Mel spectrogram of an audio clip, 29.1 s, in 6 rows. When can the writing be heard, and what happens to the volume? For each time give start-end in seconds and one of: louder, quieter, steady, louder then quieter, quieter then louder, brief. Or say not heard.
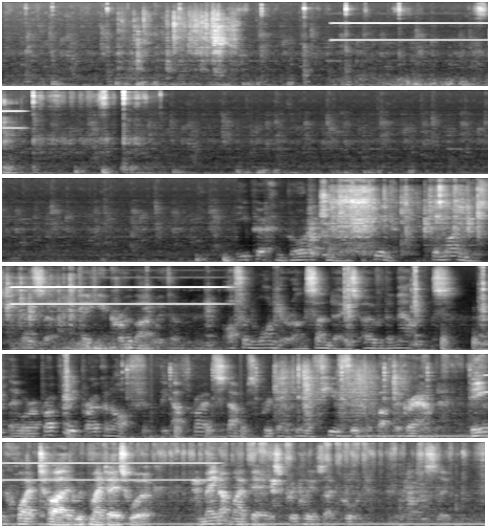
0.0-6.5 louder
18.8-29.0 louder.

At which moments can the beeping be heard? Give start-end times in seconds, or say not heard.
3.2-5.2, 14.7-16.9, 24.2-26.3.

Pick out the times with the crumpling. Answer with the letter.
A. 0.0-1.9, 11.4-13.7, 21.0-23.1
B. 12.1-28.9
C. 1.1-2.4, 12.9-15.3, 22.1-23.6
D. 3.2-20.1
C.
